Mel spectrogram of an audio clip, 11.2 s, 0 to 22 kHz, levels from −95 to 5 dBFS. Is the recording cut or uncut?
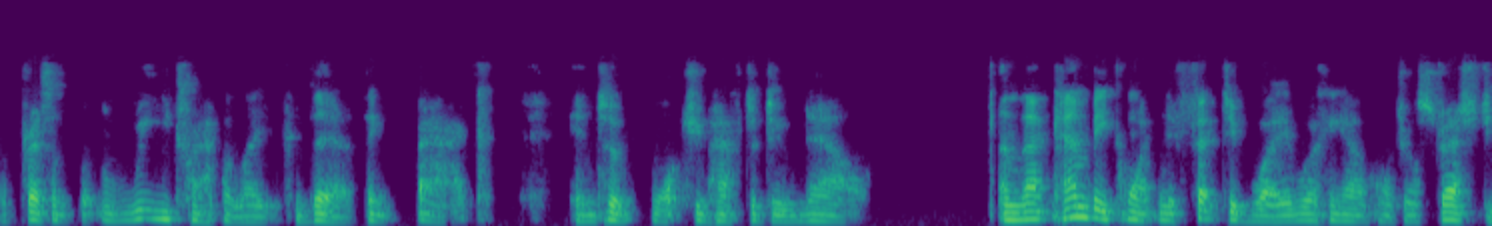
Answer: uncut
